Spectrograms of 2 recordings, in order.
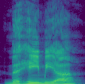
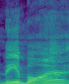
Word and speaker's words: Nehemiah: And we're going to pronounce, I've heard Nehemiah pronounced many different ways. Oh, okay. I think I've got some dear Indian brethren who pronounce it Nehemiah. Goodness me. Yeah. Okay, yeah. Well, and I've heard it different ways, but Nehemiah is well, that's just how how it's normally pronounced.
